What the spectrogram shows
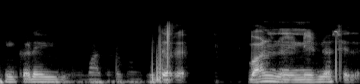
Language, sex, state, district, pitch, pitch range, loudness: Kannada, male, Karnataka, Dharwad, 115 Hz, 110-120 Hz, -22 LUFS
